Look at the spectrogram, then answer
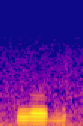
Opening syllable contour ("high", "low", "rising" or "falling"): low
